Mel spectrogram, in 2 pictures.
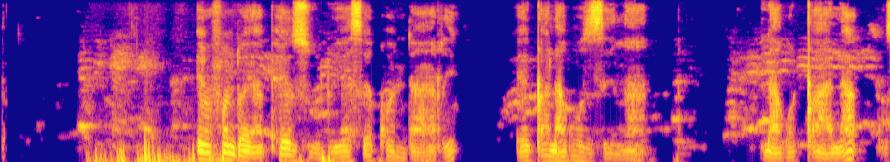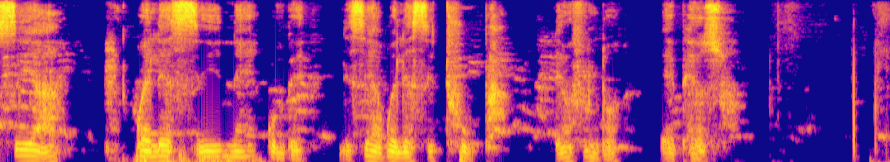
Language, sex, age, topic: North Ndebele, male, 36-49, education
